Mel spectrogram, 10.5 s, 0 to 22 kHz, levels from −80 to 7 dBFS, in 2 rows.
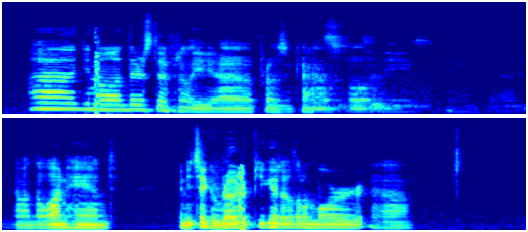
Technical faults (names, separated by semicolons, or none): damaged data in a compressed stream; switch to a distant microphone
